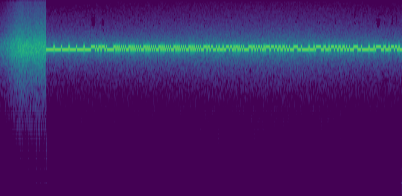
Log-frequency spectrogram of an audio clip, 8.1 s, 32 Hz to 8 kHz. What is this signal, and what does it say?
RTTY (50 baud, 170 Hz shift), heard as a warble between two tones, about 2050 Hz centre, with radio static. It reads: RYRYRYRYRYRY CQ DX DE I9KTC I9KTC …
